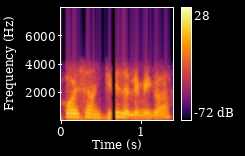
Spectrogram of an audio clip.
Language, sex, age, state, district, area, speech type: Goan Konkani, female, 18-30, Goa, Tiswadi, rural, conversation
